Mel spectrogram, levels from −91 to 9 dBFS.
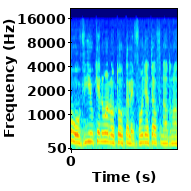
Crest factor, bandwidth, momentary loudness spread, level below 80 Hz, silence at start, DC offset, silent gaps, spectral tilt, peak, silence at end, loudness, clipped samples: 14 dB; 17 kHz; 3 LU; -54 dBFS; 0 s; under 0.1%; none; -6 dB/octave; -8 dBFS; 0 s; -22 LUFS; under 0.1%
